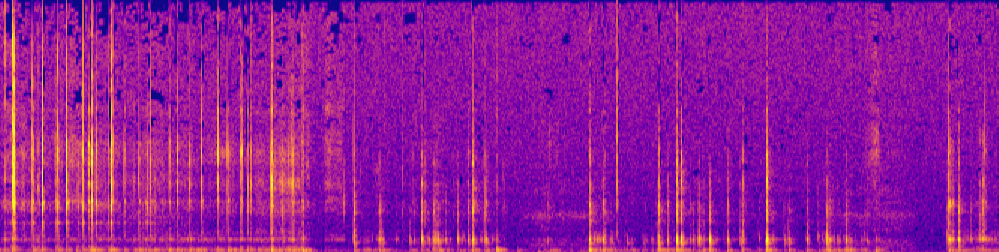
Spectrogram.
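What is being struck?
Flameless LED pillar candle with wax-like shell.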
